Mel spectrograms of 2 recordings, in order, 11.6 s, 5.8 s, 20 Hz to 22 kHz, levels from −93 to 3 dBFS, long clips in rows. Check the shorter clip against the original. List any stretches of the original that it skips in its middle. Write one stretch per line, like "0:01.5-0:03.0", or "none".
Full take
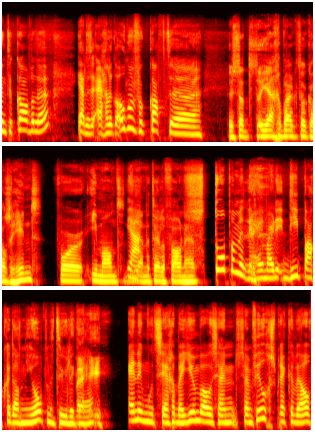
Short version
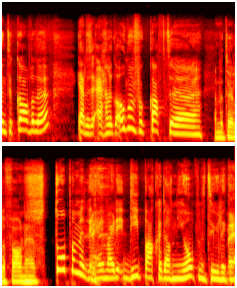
0:02.7-0:05.6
